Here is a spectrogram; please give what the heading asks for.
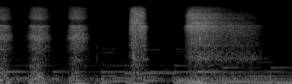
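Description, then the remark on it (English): Two animals raise their noses and sniff the air in several short, quick bursts, then draw one longer inhale, fairly loud over a faint steady background hum, searching for a trail. No one speaks. “They both raised their noses up to the air and started to sniff.”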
